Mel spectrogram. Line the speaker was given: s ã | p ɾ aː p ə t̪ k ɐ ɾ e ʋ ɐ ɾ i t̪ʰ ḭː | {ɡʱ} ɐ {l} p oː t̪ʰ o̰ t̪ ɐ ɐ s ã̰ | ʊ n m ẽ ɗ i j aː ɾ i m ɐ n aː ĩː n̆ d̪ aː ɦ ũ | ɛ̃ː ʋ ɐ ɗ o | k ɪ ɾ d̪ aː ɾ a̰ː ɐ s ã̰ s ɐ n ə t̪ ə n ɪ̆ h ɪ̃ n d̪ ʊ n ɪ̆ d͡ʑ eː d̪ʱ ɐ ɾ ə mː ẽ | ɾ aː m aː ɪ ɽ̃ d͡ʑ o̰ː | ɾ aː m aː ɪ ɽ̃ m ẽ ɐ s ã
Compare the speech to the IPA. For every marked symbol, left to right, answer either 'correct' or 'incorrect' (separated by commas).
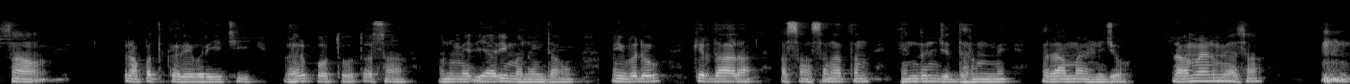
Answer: correct, incorrect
